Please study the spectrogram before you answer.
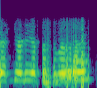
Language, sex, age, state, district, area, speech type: Kannada, male, 60+, Karnataka, Koppal, rural, conversation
